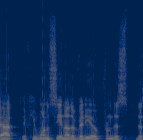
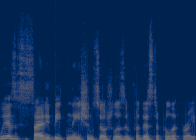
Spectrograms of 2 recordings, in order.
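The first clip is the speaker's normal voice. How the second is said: ordinary talk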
